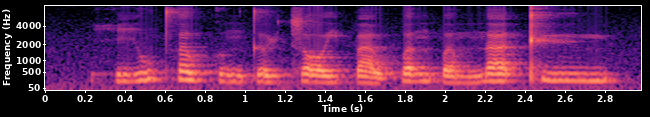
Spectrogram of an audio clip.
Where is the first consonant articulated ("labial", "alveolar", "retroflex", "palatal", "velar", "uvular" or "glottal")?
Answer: glottal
